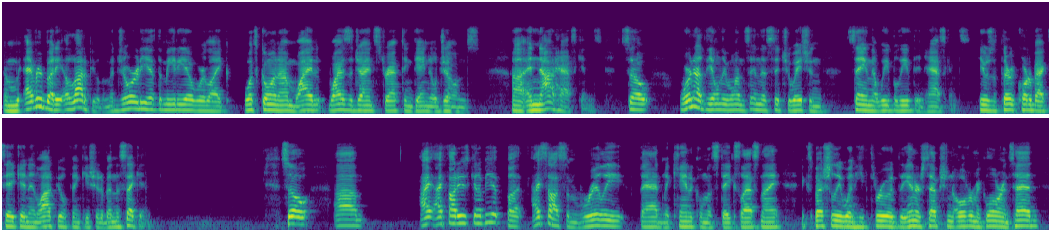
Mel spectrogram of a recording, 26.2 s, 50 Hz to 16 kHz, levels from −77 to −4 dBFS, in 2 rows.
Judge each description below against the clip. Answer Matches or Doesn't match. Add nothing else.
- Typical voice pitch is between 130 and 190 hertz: Matches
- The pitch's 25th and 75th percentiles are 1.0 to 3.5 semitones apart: Matches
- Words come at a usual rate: Doesn't match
